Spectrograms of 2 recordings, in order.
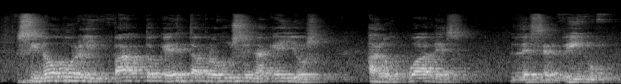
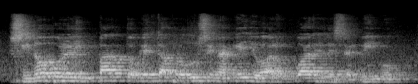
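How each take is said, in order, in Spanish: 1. La frase se dice más despacio. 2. La frase se dice rápido. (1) "lo voy a decir un poco más lento" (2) "lo dije muy rápido"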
